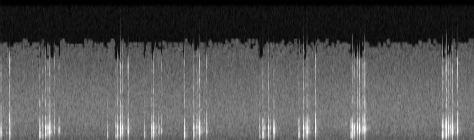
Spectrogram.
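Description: Fingernails scratch and tap close-up on the labeled body of a small plastic lotion bottle. Quick clusters of dry, crisp clicks centered in the midrange come in short bursts, separated by near-silent pauses. Each tap dies away almost instantly.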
